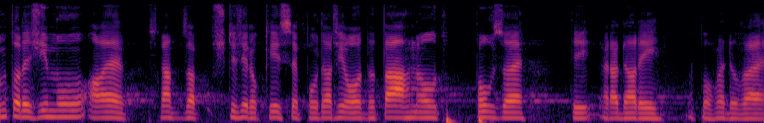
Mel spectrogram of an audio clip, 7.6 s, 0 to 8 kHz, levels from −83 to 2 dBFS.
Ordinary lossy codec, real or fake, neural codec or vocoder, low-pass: Opus, 24 kbps; fake; codec, 44.1 kHz, 3.4 kbps, Pupu-Codec; 7.2 kHz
